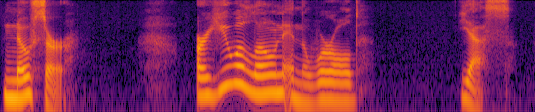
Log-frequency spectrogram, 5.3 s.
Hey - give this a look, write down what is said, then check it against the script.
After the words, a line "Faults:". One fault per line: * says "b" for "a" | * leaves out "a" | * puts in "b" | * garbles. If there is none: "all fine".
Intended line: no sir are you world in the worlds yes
no sir are you alone in the world yes
Faults:
* says "alone" for "world"
* says "world" for "worlds"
